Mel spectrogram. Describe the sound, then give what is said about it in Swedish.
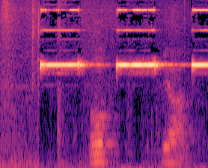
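A piercing smoke alarm, tested by pressing its button, beeps in three long, loud bursts, with people talking in the short gaps between the beeps. “Och om man bara trycker på den så kommer den att börja låta om den funkar.”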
